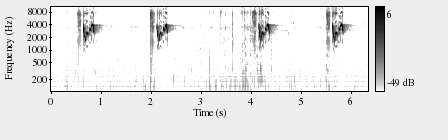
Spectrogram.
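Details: Male bar-winged prinia calling a female, giving four sparse buzzy chirps spaced one to two seconds apart against silence.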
